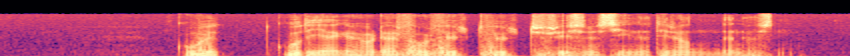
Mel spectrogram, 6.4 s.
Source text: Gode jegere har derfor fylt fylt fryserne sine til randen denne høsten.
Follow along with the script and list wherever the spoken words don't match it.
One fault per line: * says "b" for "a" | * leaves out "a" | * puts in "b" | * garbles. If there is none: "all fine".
all fine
